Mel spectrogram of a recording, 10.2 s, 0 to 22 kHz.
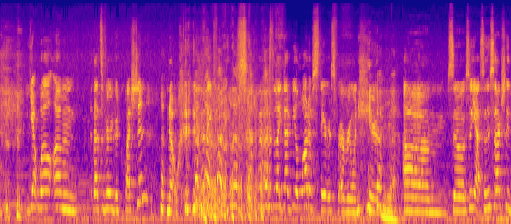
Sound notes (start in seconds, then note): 3.7 laughing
